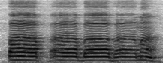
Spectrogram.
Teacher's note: ಪ ಫ ಬ ಭ ಮ ಉಚ್ಚಾರಣೆ ಬರಬೇಕಾಗಿತ್ತು ಅಂತಂದರೆ ಎರಡೂ ತುಟಿಗಳು ಒಂದಾಗಿ ಗಾಳಿ ಹೊರಗೆ ಬರಬೇಕು.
